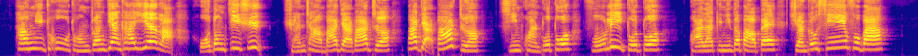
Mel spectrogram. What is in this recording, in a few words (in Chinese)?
促销童音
